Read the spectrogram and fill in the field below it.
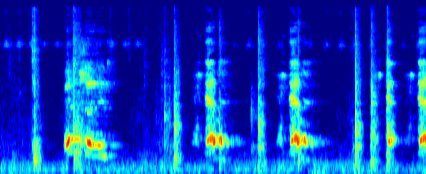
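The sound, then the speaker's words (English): A puppy named Stella insistently steps on recordable talking buttons with words like outside, play or water: sharp clicks in quick, insistent succession, several followed by short recorded voice playbacks, with a faint steady hum underneath. “Here's some sound from the first video she put on Instagram, which shows a very insistent Stella stepping on her buttons.”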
